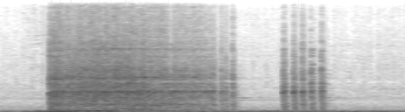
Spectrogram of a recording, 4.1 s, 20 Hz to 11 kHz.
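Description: Mitsubishi Pajero's engine idling, then revved about half a second in, with a loud hiss of wheels spinning in loose dirt for nearly two seconds, followed by a quick run of sharp clicks near three seconds before it settles back to idle. The wheels spin without traction: the 4x4 is stuck on a steep climb with a wheel in the air.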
